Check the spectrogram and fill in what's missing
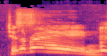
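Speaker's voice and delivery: high, loud heroic call; rally everyone onward; rallying cry. Real, not acted.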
